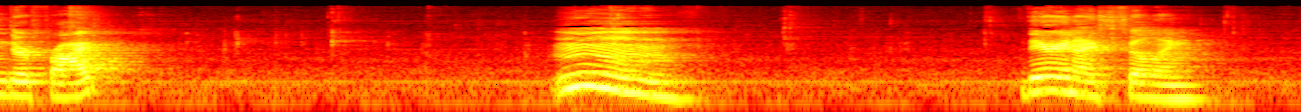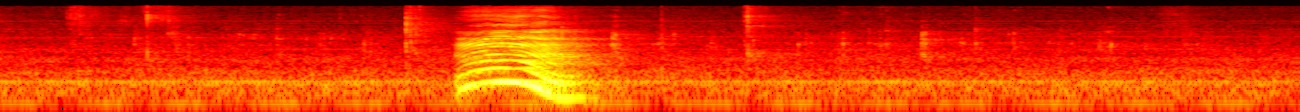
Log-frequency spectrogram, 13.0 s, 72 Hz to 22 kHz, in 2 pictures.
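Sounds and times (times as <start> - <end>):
man chewing food: 0.7 - 2.8, 3.5 - 5.1, 6.1 - 13.0
man humming mmm: 2.8 - 3.6, 8.8 - 9.6.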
